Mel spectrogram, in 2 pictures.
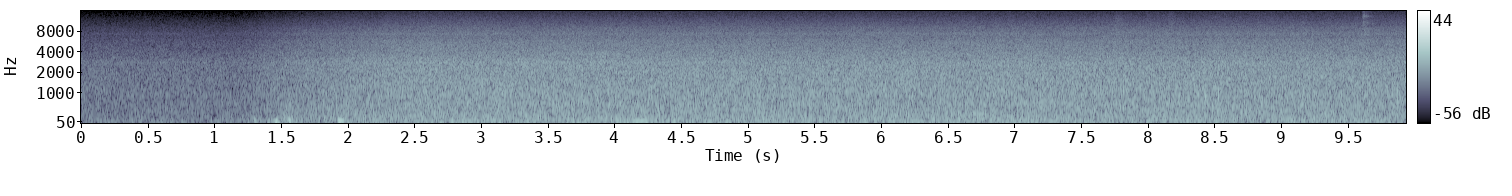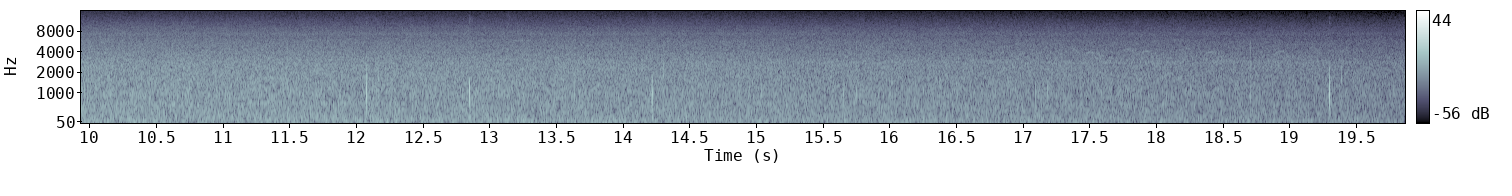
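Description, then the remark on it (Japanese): A powerful waterfall, a whole river dropping from the top of a sheer rock face, roars steadily into its plunge pool, a dense, unbroken wash of noise across all pitches, with a few faint clicks or splashes poking through near the end. “できないから少し滝壺から離れましょう。”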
